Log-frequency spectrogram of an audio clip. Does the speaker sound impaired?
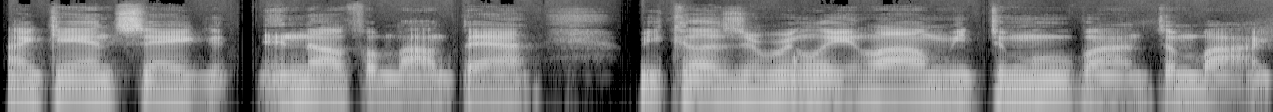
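Yes: Parkinson's disease; essential tremor about 18 years before, confirmed by DaT scan at University of Rochester; onset about 2018, balance problems, falls, Parkinson's wellness recovery exercises, boxing at Safe at Home; swallowing issues at onset, improved with exercise.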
